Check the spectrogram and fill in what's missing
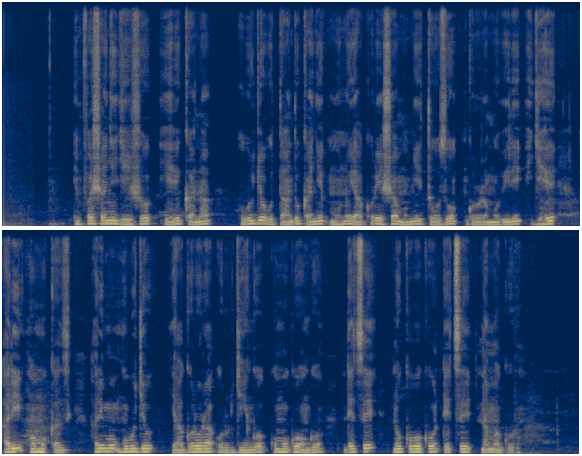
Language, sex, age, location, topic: Kinyarwanda, male, 18-24, Kigali, health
